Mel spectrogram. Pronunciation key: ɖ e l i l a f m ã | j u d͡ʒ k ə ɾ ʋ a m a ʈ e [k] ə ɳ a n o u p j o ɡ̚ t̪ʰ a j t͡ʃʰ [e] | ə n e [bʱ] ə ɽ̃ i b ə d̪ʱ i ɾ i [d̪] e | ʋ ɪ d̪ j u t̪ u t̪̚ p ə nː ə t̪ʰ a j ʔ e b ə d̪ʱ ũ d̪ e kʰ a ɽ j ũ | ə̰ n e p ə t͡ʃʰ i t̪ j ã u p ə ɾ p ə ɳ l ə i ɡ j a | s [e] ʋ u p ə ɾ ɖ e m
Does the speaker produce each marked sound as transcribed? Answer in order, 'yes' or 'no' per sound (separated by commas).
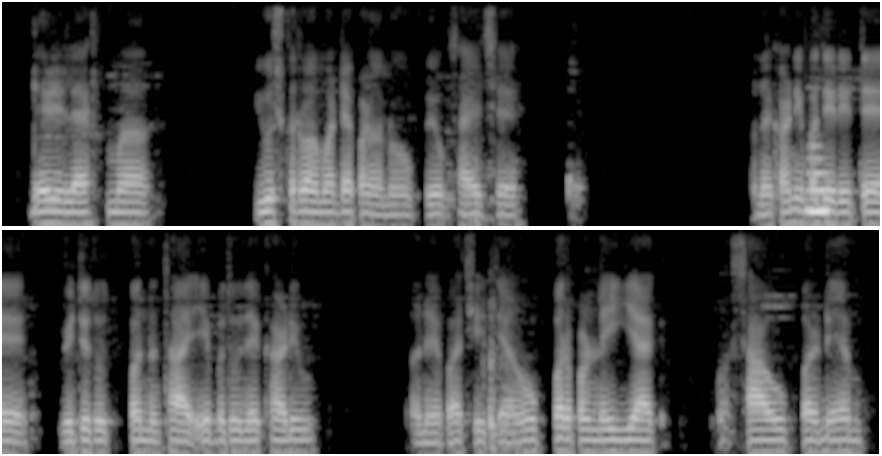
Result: no, yes, no, no, no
